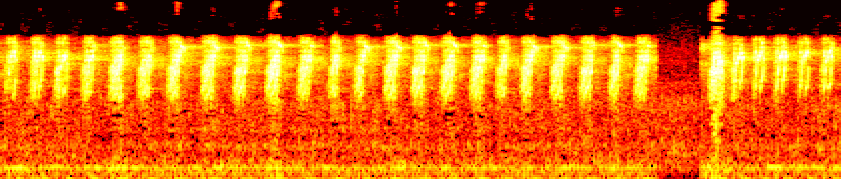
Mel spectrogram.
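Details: Long-tailed shrike training song for teaching other shrikes: a steady series of high, clipped chirps, about four per second, a short break, then a louder bright burst and renewed rapid notes.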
